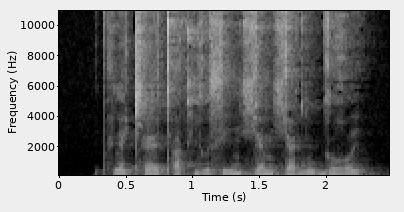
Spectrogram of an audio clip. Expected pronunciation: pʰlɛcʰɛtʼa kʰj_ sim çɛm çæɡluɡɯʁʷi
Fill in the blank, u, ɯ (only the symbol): ɯ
